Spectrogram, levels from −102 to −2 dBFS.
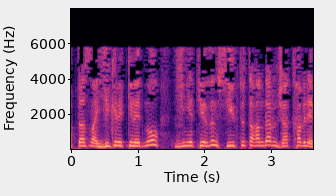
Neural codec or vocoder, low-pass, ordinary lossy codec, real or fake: codec, 16 kHz, 1.1 kbps, Voila-Tokenizer; 7.2 kHz; MP3, 24 kbps; fake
